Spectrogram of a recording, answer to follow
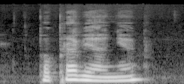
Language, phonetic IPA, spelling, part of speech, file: Polish, [ˌpɔpraˈvʲjä̃ɲɛ], poprawianie, noun, LL-Q809 (pol)-poprawianie.wav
